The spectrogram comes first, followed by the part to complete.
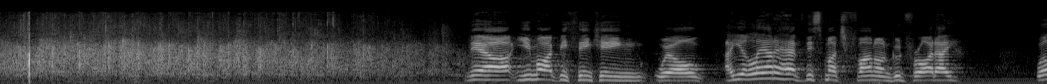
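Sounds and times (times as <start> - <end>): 
audience clapping: 0.0 - 4.8
speech: 4.7 - 9.7.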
